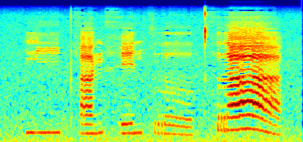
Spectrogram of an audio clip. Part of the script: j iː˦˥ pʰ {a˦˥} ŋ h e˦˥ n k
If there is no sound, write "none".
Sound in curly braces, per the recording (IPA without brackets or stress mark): a˦˥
